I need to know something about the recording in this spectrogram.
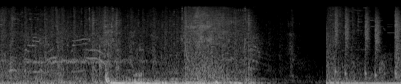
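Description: An explosion booms with a roar of fire.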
